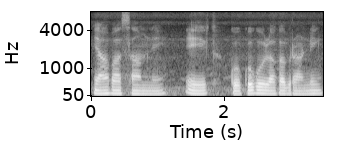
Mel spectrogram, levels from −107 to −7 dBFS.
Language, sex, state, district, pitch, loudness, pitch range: Hindi, male, Madhya Pradesh, Umaria, 105 Hz, -18 LUFS, 100-110 Hz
